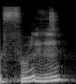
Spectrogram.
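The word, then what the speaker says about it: FOT: It's not you would first hear the f o t or foot, but then when pronounced properly, foot esports rolls off the tongue.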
